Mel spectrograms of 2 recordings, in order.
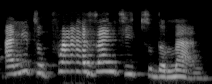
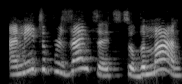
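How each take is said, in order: First: Present is stressed on its first syllable. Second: Present is stressed on its second syllable. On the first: The speaker calls it wrong. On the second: The speaker calls it right. "I should stress the second syllable"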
